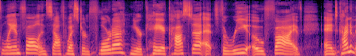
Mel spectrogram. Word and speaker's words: Cayo Costa: Can we see exactly where can you pronounce it again for me? It's Cayo Costa.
